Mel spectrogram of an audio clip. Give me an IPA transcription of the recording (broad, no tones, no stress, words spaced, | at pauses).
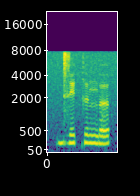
d͡zekɘŋə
